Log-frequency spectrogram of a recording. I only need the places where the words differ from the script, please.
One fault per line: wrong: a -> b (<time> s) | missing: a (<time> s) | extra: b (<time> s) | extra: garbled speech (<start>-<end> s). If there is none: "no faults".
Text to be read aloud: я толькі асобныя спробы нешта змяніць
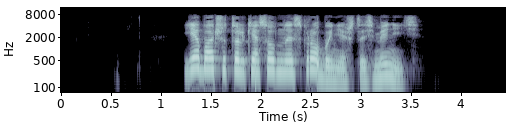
extra: бачу (1.5 s)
